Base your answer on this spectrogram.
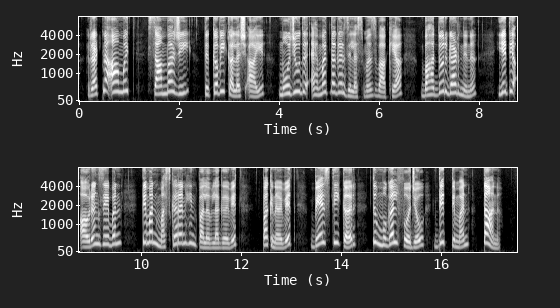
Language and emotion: Kashmiri, neutral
